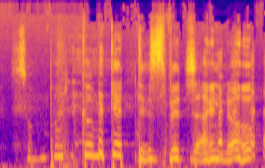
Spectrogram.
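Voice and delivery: a lighter echo of the friend's hollering; friend's cry retold again, half-laughing and lighter; lighter repeat of mock yell. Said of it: "I hear".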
